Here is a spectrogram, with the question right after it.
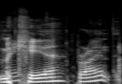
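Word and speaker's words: Ma'Khia Bryant: I think it's Makia Bryant.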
